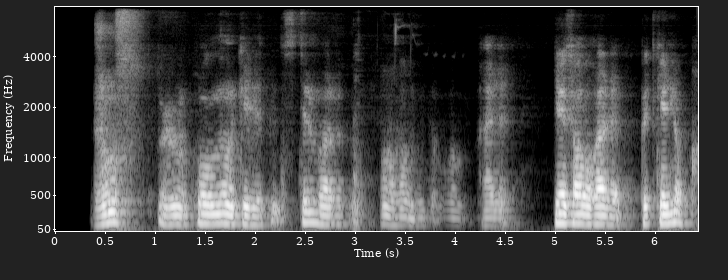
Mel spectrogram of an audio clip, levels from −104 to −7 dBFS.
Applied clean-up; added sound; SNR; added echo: neural mask model DeepFilterNet 3.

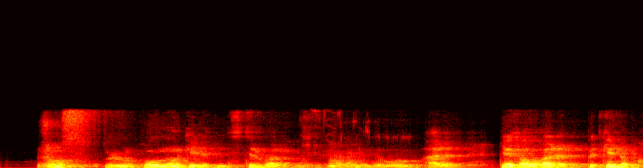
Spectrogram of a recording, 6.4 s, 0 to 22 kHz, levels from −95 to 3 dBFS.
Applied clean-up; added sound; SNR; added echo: neural separator model SepFormer DNS4.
